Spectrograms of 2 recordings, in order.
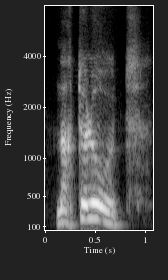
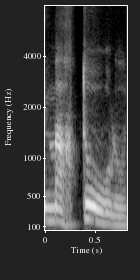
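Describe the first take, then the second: First: Martelote said loud with the final lote stressed; Vannes stress on final. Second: Marteau-lourd with the weight on the to syllable; Breton stress on to. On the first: Lecturer imitating the Vannes final-syllable stress in martelote. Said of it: "Les Vantais, par contre, ils disent". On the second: Lecturer demonstrating the penultimate stress in marteau-lourd. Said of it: "en qualité, on dit". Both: Shown as a demonstration.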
